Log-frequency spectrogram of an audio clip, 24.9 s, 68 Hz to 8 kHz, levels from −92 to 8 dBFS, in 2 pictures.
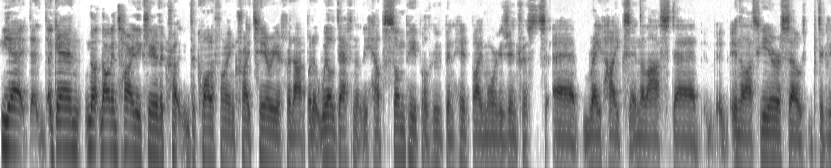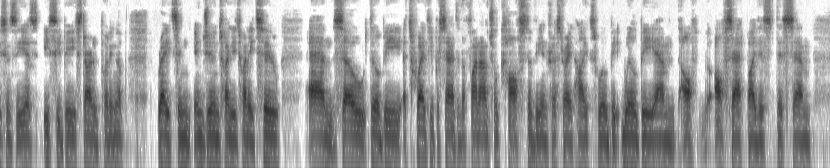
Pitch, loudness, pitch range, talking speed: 85 Hz, -20 LUFS, 80-95 Hz, 185 wpm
